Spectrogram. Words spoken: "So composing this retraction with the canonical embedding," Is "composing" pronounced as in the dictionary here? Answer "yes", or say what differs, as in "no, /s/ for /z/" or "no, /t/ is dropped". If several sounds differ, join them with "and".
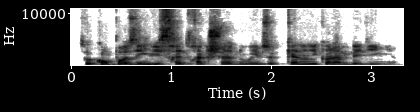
no, /m/ is dropped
